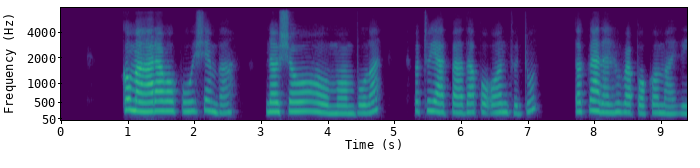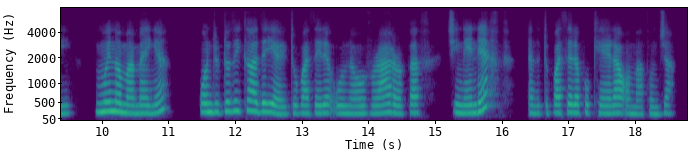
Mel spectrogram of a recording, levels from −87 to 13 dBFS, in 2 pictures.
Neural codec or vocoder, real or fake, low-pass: codec, 16 kHz, 0.2 kbps, FocalCodec; fake; 7.2 kHz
